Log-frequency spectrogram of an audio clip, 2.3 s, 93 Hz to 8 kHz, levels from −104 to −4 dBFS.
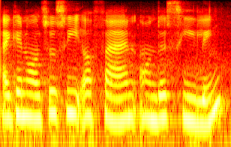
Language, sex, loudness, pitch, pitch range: English, female, -17 LUFS, 225 Hz, 220-250 Hz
